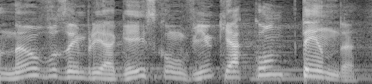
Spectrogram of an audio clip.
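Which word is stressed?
contenda. The emphasis falls on the word contenda. Drinking is fine if there is no strife. "Tem gente que coloca na contenda"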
